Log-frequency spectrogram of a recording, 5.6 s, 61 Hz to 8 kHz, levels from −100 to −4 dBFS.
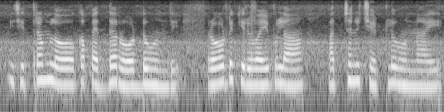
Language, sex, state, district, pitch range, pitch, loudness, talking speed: Telugu, female, Telangana, Hyderabad, 195-225 Hz, 205 Hz, -15 LUFS, 130 wpm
